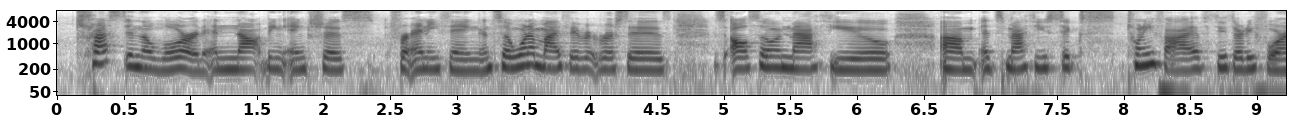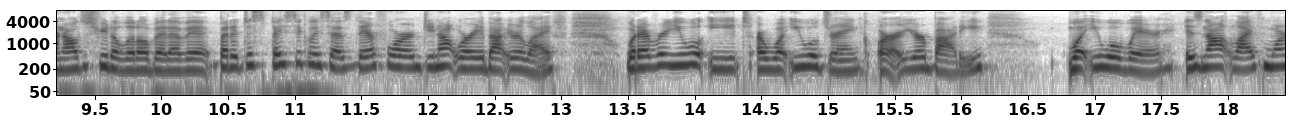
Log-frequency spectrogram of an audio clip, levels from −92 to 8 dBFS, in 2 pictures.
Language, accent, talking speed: English, American, 225 wpm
